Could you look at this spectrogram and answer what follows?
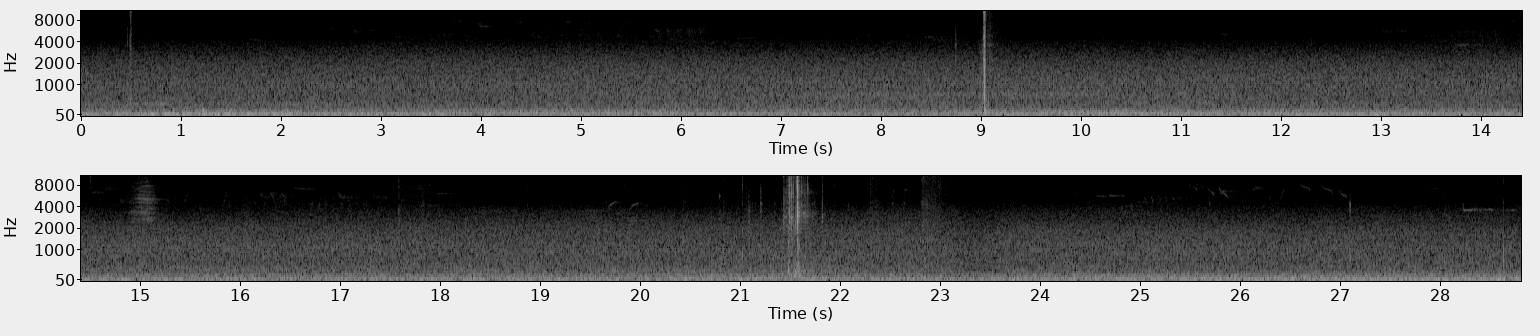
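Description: Steady low outdoor rumble with faint bird chirps, broken twice by a sharp click of a golf club striking the ball, about nine seconds in and again about twenty-one seconds in.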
